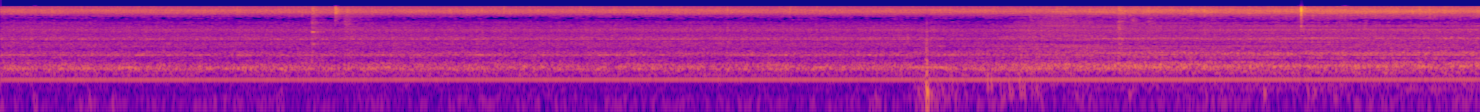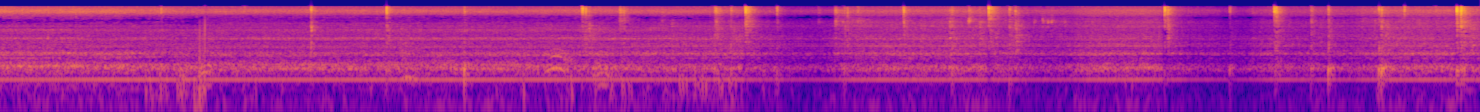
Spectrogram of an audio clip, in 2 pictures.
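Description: Hot-air popcorn popper running: its fan motor gives a steady hum and blowing noise. From about two-thirds of the way in, the popcorn starts to pop, sharp clicks that come faster and faster toward the end.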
